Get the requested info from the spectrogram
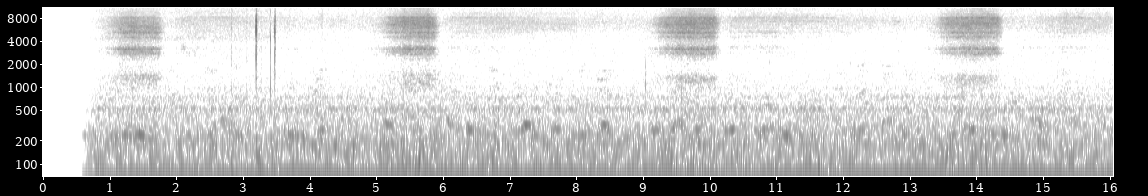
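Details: Bernese Mountain Dog puppy (female) sleeping on her back in a fluffy bed, giving soft, rhythmic snores roughly every four seconds over a steady low room hum; snoring.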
